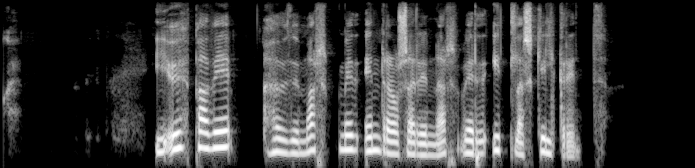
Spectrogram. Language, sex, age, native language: Icelandic, female, 50-59, Icelandic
